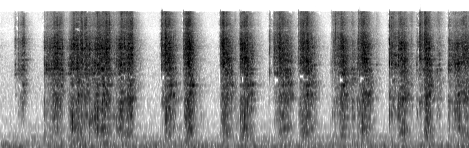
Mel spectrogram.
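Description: Long nails and fingertips scratch and rub the hollow metal mesh grille of a silver condenser microphone. The result is a quick, uneven series of bright, hissy scraping bursts with almost no low end, each stroke cutting off into brief silence.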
